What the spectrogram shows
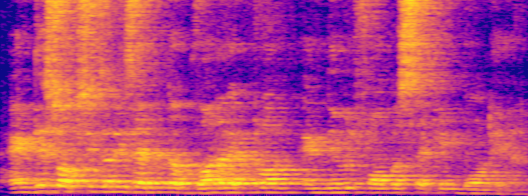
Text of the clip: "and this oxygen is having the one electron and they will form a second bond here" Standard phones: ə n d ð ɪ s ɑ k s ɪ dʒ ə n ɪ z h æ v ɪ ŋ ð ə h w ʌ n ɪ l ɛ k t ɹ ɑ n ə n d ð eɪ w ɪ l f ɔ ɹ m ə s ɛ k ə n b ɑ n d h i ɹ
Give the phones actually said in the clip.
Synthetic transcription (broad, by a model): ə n d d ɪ s ɑ k s ɪ dʒ ə n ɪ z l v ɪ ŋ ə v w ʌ n ɪ l ɛ k t ɹ ɑ n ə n d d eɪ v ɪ l f ɔ ɹ m ə s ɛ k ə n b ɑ d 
